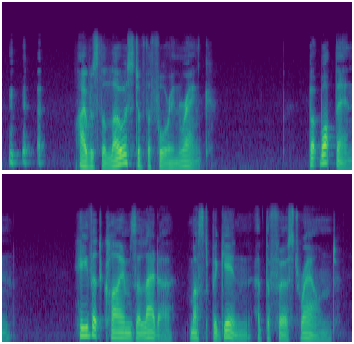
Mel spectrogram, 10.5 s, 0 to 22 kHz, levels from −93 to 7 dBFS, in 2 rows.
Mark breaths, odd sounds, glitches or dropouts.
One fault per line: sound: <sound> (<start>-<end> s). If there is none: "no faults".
sound: laugh (0.1-0.7 s)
